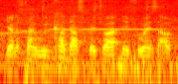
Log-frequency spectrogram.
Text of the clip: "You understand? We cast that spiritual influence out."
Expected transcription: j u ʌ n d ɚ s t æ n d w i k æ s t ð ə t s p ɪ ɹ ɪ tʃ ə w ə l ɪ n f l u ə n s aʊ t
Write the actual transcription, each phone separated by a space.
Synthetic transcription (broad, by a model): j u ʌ n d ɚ s t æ n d w i k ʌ t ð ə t s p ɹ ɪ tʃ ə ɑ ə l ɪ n f l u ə n s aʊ t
